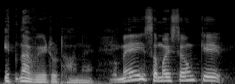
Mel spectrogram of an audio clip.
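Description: A man in his thirties, a podcast guest who loves the gym, talking earnestly and good-humouredly, with English phrases mixed in, on a studio boom mic. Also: big pitch swings, moderate pace, a little mellow. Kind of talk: casual podcast chat. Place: indoor studio set. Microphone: studio mic on boom arm.

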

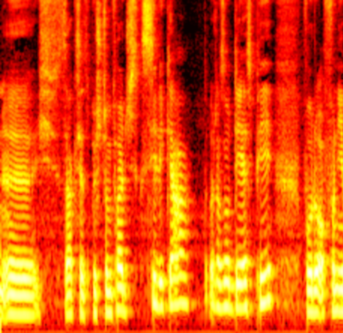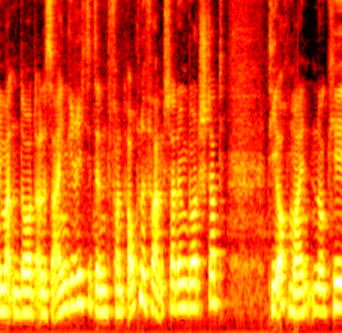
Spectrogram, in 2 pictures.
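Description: A man's voice: a little high, darkish tone. A man giving casual, off-the-cuff vlog commentary as a sound technician, in informal colloquial speech. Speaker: video host and PA sound technician. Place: indoor venue rooms and cellar. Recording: background hum and room noise.

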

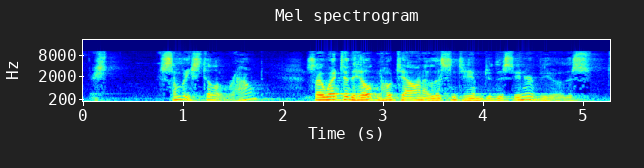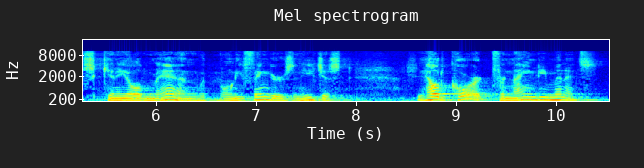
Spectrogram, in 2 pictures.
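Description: Man in his sixties, mid-pitched storyteller. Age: 60s. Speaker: guest author on a panel. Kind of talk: casual anecdotal storytelling on stage. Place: theatre stage, indoors. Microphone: table microphone on a stand. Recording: live stage pickup, faint noise.

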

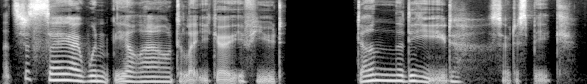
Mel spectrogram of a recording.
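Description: A woman plays a British slasher killer who is oddly sweet and apologetic. Her voice is creaky and close to the mic in a dry space. She chats wryly, as if confiding to one listener in an ASMR roleplay. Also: mid-range voice, wildly swooping pitch, unhurried, darkish tone, no room sound, full character voice. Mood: friendly, encouraging. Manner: conversational, wry, hesitant asides. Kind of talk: ASMR villain roleplay monologue.

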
